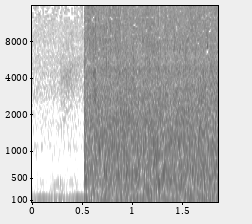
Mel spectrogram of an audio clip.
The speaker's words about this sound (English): Oh, there's the ocean.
